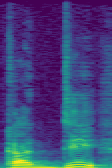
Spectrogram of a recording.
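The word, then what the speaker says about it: Qadr: That's Kadi Amini, spelled Q-A-D-R, but pronounced as if there was an I between the D and the R.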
